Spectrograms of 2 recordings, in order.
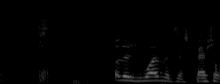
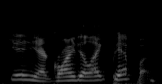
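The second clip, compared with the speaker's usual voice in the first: louder, raised cartoon impression; Murder Face; 4 semitones higher, 6 dB louder than usual. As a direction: push it out as a cartoon character. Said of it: "That's like Murder Face".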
